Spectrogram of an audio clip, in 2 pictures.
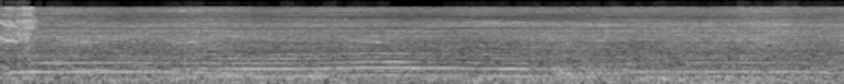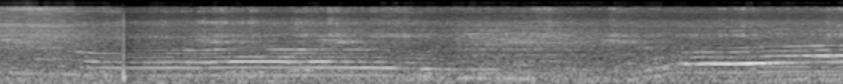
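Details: Long, steady-pitched caterwauls from a fight between two female cats and one black male, tones sliding slowly downward before a sharper rising wail near the end.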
